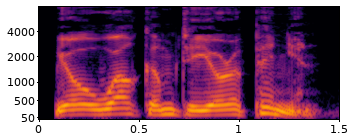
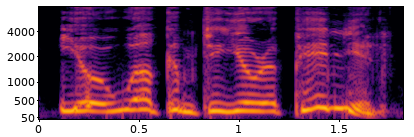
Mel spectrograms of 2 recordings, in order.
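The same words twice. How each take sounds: First: It is said in a normal voice. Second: It is said in a high little voice.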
